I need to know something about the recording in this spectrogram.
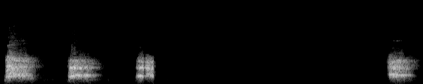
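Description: A dog barking in the background: three short barks in quick succession.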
